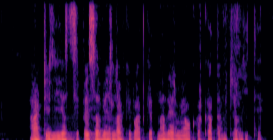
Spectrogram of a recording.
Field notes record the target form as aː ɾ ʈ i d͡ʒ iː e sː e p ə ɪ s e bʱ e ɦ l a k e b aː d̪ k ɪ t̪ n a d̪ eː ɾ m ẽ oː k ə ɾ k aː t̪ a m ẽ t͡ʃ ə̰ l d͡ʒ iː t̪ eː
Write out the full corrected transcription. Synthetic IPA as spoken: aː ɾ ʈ i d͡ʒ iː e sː e p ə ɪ s a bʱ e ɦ l a k e b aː d̪ k ɪ t̪ n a d̪ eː ɾ m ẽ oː k ə ɾ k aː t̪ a m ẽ t͡ʃ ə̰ l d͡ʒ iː t̪ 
